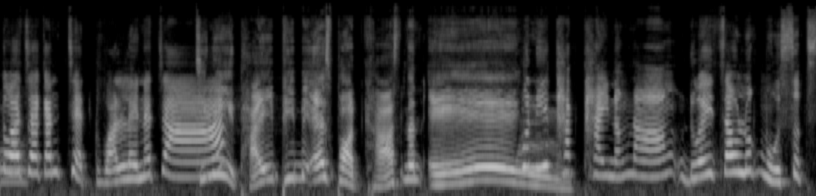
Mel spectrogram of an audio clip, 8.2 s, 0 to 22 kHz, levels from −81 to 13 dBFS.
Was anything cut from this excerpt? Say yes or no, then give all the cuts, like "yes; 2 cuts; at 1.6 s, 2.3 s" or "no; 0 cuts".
no; 0 cuts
